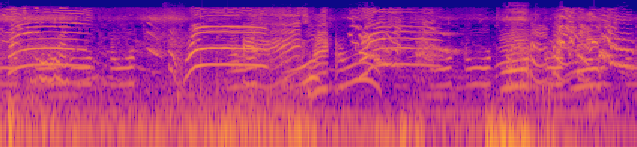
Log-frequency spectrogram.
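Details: Green parrot chirping, loud overlapping rising and falling whistled chirps and squeals in quick succession, with a steady low rumble underneath.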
